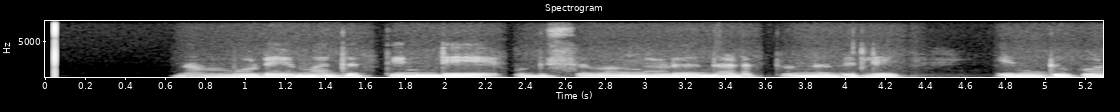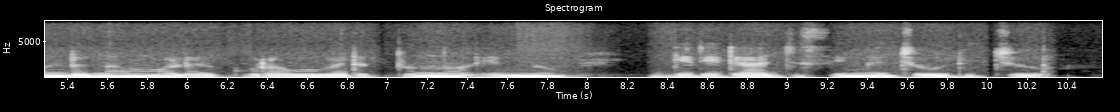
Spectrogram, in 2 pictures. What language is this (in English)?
Malayalam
